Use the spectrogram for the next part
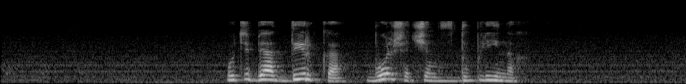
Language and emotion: Russian, angry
